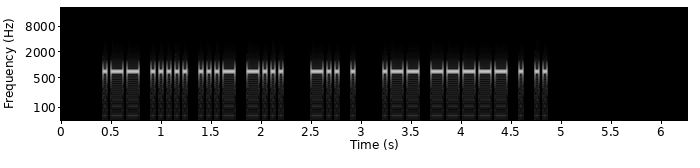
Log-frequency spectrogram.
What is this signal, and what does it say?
Morse code, heard as a keyed tone, about 30 wpm, 700 Hz. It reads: W5VB DE W0EI
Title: USA Callsign DE Callsign - 4 Characters - 30wpm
